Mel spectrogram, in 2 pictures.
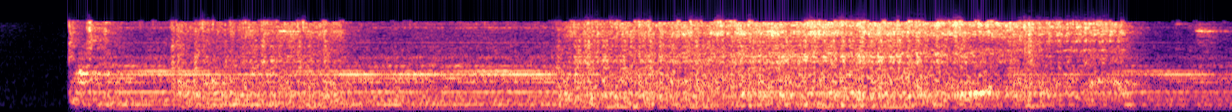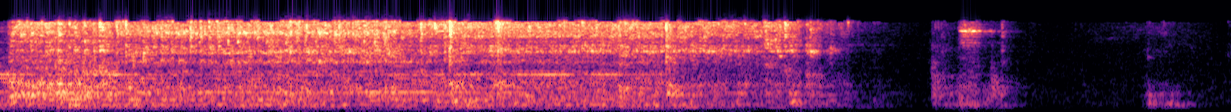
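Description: A power drill whines steadily at close range while drilling holes, pausing briefly mid-way, then running again before stopping with a few short final bursts.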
